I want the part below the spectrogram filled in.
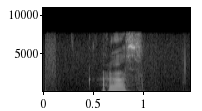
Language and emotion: Russian, neutral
